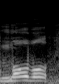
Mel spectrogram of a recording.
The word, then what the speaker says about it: mobile: your teeth at the mobile dental clinic. So mobile and mobile, we pronounce it both ways. I'm not 100% sure why. That's just the way it is.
